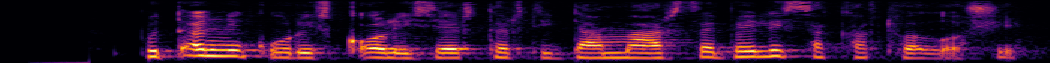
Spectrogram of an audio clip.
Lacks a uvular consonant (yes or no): yes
